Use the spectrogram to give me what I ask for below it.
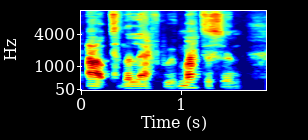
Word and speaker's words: Maatsen: Mudryk out to the left with Maatsen, or Maatsen, I believe it is, as you pronounce it, on the left-hand side.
